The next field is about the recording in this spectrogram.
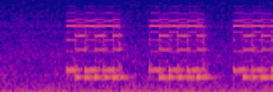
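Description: An incoming call rings a telephone three times in a regular rhythm. Each bright, trilling ring lasts about half a second and sounds alone over a low hiss.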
